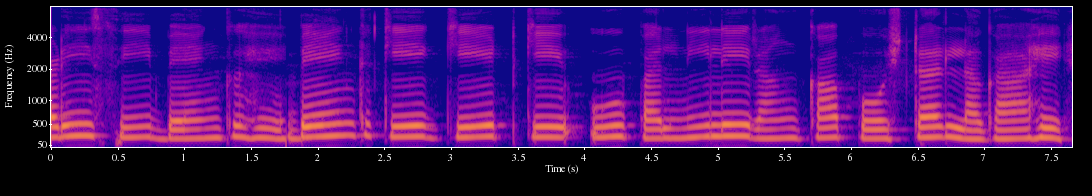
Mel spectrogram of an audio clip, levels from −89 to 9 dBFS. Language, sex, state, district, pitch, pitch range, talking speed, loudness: Hindi, female, Maharashtra, Nagpur, 220 Hz, 195-230 Hz, 115 wpm, -27 LUFS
